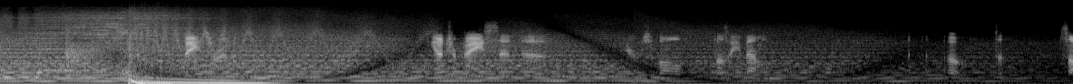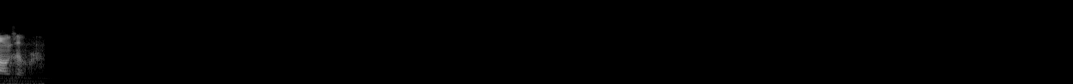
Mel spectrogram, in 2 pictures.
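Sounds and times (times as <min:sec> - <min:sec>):
techno music: 0:00.0 - 0:10.3.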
